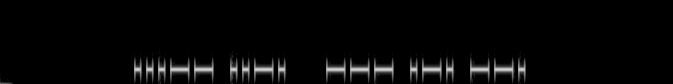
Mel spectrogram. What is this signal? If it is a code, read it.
Morse code, heard as a keyed tone, about 21 wpm, 700 Hz. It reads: 3F ORG
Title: Field Day Exchanges - 20wpm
